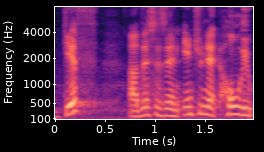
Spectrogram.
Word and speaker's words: GIF: the street is that the original developers wanted it to be pronounced like the peanut butter because they said like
